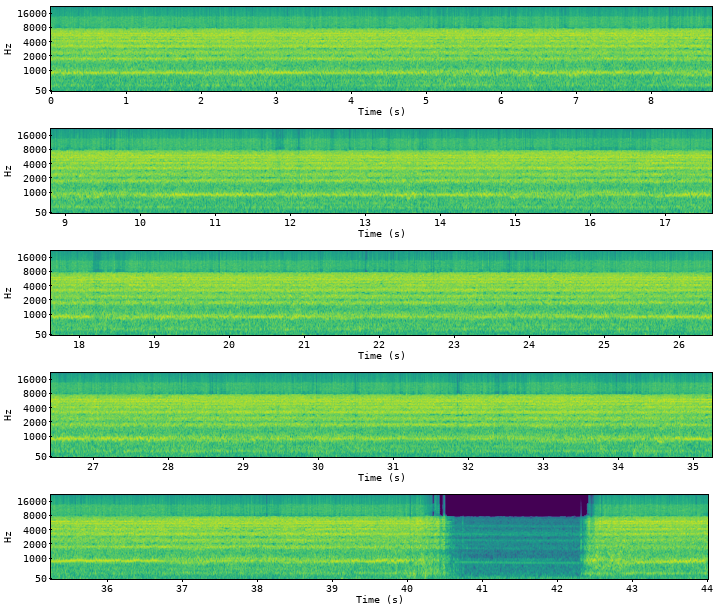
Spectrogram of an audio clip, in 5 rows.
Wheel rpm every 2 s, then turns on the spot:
240, 230, 230, 230, 220, 230, 230, 230, 220, 230, 230, 230, 230, 230, 220, 230, 220, 220, 230, 220, 60, 120.
none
